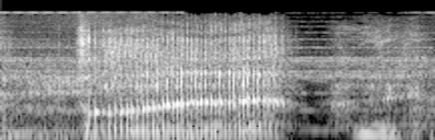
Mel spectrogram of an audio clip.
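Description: A cartoon Triceratops snoring in its sleep: a long, rumbling snore with a rising whistle over it, a short pause, then the next snore starting near the end.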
